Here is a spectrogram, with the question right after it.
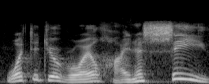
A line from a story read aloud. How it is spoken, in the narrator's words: they cried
